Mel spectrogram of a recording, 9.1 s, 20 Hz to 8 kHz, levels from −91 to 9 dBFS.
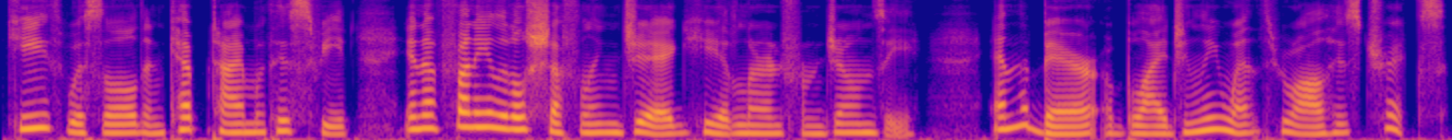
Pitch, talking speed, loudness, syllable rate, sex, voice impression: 200 Hz, 185 wpm, -18 LUFS, 4.7 syllables/s, female, feminine, adult-like, tensed, powerful, bright, clear, slightly fluent, intellectual, slightly friendly, elegant, lively, slightly sharp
